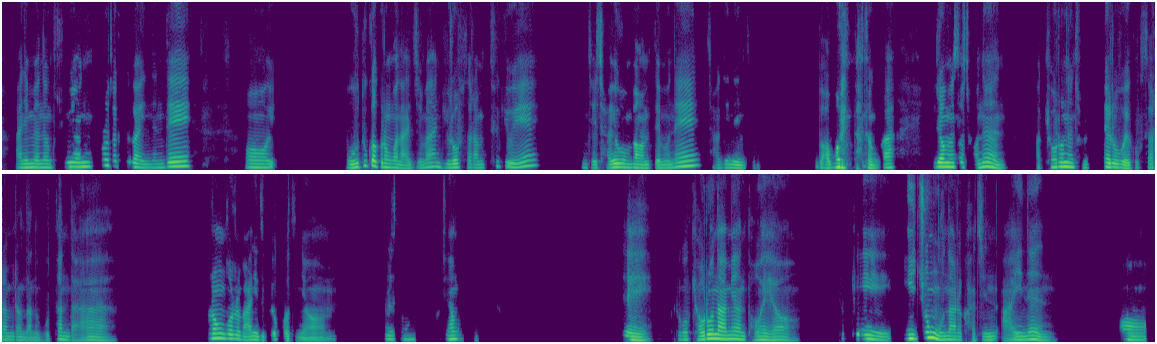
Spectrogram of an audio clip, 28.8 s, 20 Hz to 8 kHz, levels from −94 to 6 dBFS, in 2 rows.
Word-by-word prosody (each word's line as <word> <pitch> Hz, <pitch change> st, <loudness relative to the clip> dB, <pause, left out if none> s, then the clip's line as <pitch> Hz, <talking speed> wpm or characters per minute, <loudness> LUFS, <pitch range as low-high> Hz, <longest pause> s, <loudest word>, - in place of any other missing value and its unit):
아니면은 165 Hz, 0 st, -1 dB
중요한 200 Hz, +1 st, +1 dB
프로젝트가 240 Hz, -7 st, -3 dB
있는데 170 Hz, +9 st, +2 dB, 0.7 s
어 165 Hz, -1 st, -1 dB, 1.0 s
모두가 205 Hz, +10 st, +3 dB
그런 180 Hz, -4 st, -1 dB
건 165 Hz, -3 st, -2 dB
아니지만 175 Hz, +9 st, -6 dB
유럽 170 Hz, +2 st, -1 dB
사람 155 Hz, -2 st, -8 dB
특유의 220 Hz, +4 st, -3 dB, 0.5 s
인제 160 Hz, -3 st, -9 dB
자유분방함 155 Hz, -1 st, +2 dB
때문에 210 Hz, -, 0 dB
자기는 145 Hz, -2 st, -5 dB, 0.8 s
놔 145 Hz, -, -3 dB
버린다든가 165 Hz, -1 st, +2 dB, 0.5 s
이러면서 195 Hz, 0 st, +6 dB
저는 170 Hz, -4 st, +3 dB, 0.4 s
'아 150 Hz, -, -14 dB
결혼은 190 Hz, +2 st, +5 dB
절대로 180 Hz, +2 st, 0 dB
외국 135 Hz, -3 st, -1 dB
사람이랑 150 Hz, -3 st, -7 dB
나는 130 Hz, -, -10 dB
못 -, -, -14 dB
한다.' 145 Hz, -5 st, -6 dB, 1.1 s
그런 220 Hz, 0 st, +4 dB
거를 200 Hz, -3 st, +2 dB
많이 155 Hz, -1 st, -1 dB
느꼈거든요. 75 Hz, -, -8 dB, 0.7 s
그래서 175 Hz, -1 st, -6 dB, 0.5 s
다시 190 Hz, -, -24 dB
한국으로 180 Hz, -3 st, -2 dB, 1.8 s
네. 150 Hz, -4 st, +1 dB, 0.3 s
그리고 165 Hz, 0 st, -6 dB
결혼하면 180 Hz, 0 st, +6 dB
더해요. 145 Hz, -2 st, -3 dB, 0.5 s
특히 190 Hz, -8 st, -1 dB, 0.2 s
2 205 Hz, +1 st, +6 dB
중 250 Hz, +3 st, +8 dB
문화를 160 Hz, -3 st, +2 dB
가진 145 Hz, +2 st, -6 dB
아이는 155 Hz, -4 st, -1 dB, 0.8 s
어 155 Hz, -2 st, -2 dB
165 Hz, 250 characters per minute, -25 LUFS, 150-190 Hz, 1.8 s, 중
